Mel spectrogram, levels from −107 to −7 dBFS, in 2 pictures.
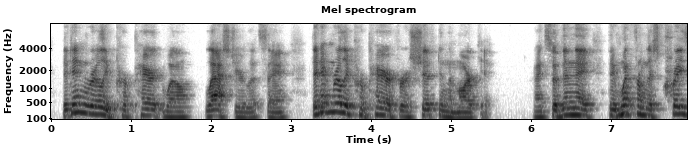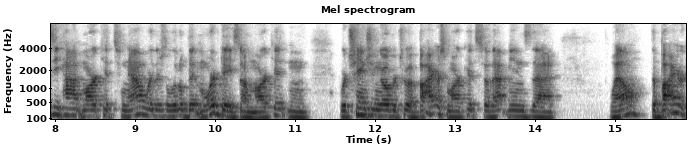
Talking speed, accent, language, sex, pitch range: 210 wpm, American, English, male, 125-160 Hz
